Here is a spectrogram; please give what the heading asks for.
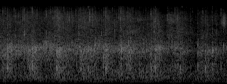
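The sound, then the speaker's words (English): Steady, dense applause from an audience celebrating a woman's 103rd birthday, a fairly faint, even wash of many clapping hands that carries on without a break. “Everybody, round of applause. Come on, what are we doing here?”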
